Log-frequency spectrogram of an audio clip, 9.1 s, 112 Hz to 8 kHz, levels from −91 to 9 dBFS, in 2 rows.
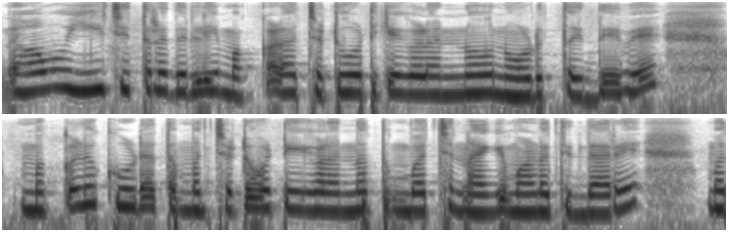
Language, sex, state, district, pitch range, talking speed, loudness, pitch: Kannada, female, Karnataka, Belgaum, 225-260 Hz, 100 wpm, -12 LUFS, 240 Hz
